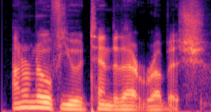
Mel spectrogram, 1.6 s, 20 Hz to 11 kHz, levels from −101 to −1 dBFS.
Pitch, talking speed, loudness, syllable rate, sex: 125 Hz, 340 wpm, -17 LUFS, 7.8 syllables/s, male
